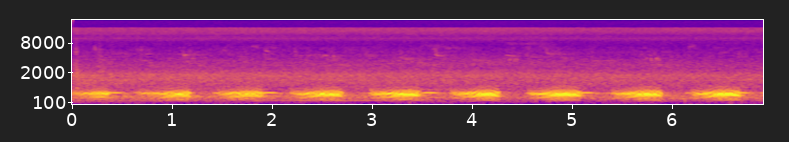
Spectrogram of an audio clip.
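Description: A bird's low call repeated in a steady series, about three notes every two seconds.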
